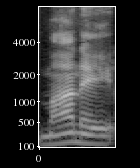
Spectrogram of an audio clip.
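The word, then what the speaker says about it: Mané: He used to play for my favorite team, Liverpool, Sadio Mane, and it's pronounced Mane, like my name Mane.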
